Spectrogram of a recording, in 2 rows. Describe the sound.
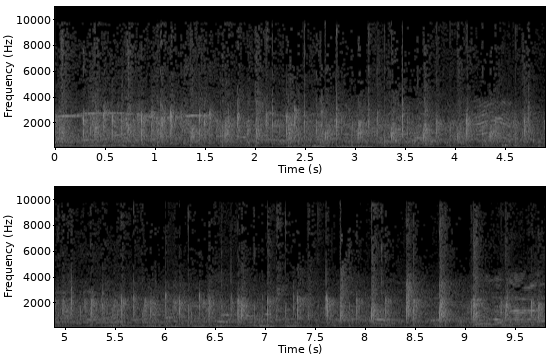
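Sustained applause from a crowd in the village of Cofete as the 2024 mayoress is called to the stage, dense overlapping claps forming a steady, bright wash of sound for the whole stretch, with murmuring voices mixed underneath.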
